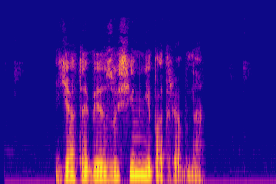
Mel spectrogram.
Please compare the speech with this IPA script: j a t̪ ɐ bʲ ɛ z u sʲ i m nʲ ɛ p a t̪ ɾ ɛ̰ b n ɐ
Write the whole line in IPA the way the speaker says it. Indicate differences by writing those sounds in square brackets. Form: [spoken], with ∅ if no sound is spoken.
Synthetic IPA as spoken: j a t̪ [a] bʲ ɛ z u sʲ i m nʲ ɛ p a t̪ ɾ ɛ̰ b n ɐ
